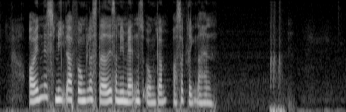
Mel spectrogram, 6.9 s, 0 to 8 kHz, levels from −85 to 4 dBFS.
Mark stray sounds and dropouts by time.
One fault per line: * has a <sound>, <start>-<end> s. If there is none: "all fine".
* has a whoosh, 5.4-5.7 s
